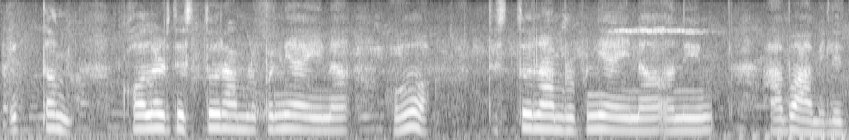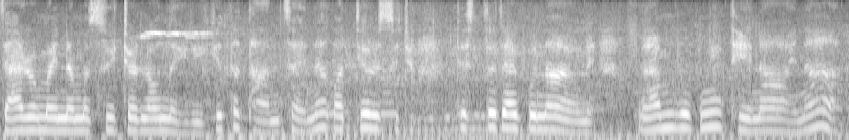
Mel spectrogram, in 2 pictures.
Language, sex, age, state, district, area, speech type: Nepali, female, 18-30, West Bengal, Alipurduar, rural, spontaneous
